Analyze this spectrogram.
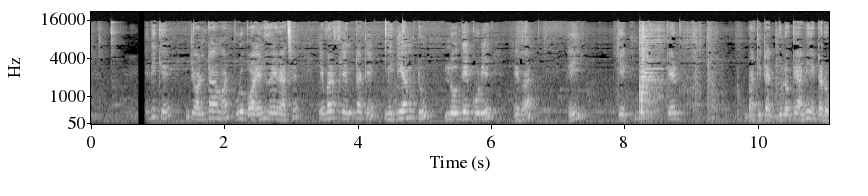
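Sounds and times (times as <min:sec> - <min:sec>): metal plate clanking on saucepan: 0:08.2 - 0:09.5.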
